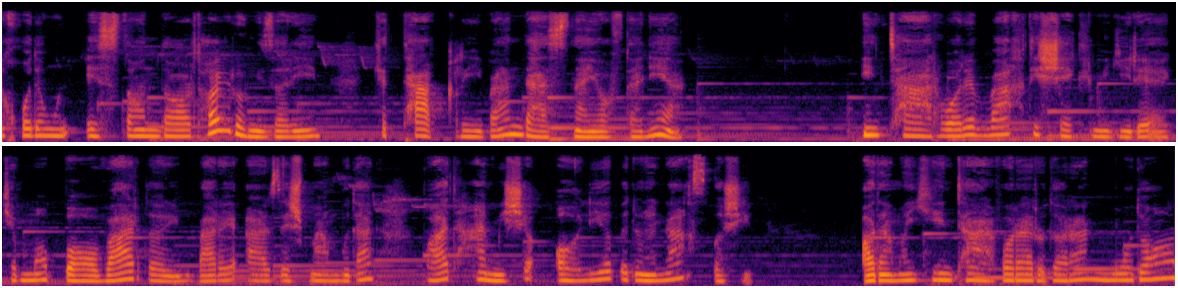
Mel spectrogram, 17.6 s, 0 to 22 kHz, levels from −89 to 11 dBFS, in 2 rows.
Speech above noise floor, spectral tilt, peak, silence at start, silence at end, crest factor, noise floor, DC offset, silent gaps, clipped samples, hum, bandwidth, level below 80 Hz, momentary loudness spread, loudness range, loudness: 39 dB; -5 dB/octave; -4 dBFS; 0 s; 0 s; 18 dB; -59 dBFS; under 0.1%; none; under 0.1%; none; 17 kHz; -52 dBFS; 7 LU; 2 LU; -21 LUFS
